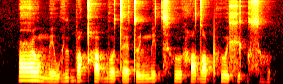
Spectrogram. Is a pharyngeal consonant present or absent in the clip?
present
